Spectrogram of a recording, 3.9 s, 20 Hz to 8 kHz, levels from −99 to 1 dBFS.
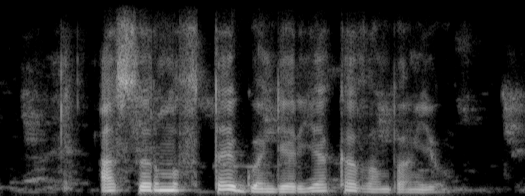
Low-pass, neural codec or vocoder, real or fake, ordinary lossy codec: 7.2 kHz; none; real; Opus, 24 kbps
